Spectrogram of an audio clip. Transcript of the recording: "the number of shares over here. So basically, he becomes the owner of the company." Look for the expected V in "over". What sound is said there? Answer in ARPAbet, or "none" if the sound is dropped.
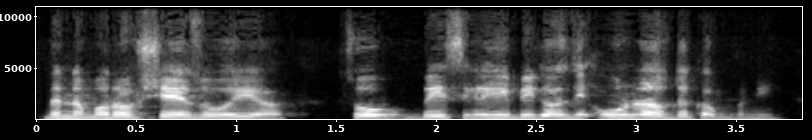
none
